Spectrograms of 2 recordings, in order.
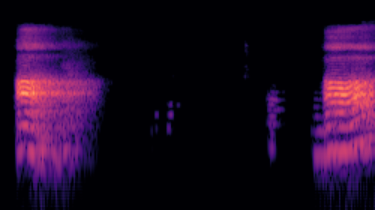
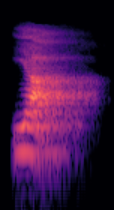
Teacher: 아와 다르게 야 이에서 아로 소리가 달라지면서 모양과 혀의 위치가 달라짐을 느낄 수가 있어요. 이게 바로 이중몸 이중몸은 발음할 때 있으면 혀의 혀가 변화하는 놈을 얘기해돼요.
